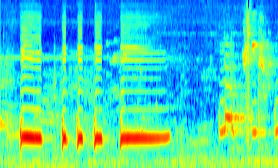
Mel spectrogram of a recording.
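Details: Bangkok zebra dove used as a master recording to provoke rivals. A loud phrase runs from a held note through three clipped notes to a long drawn ending. Faint cooing from other doves follows.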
